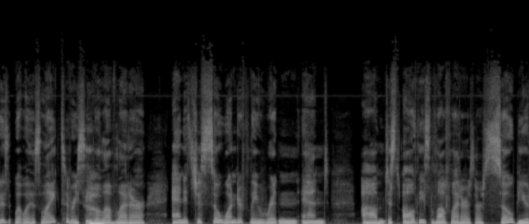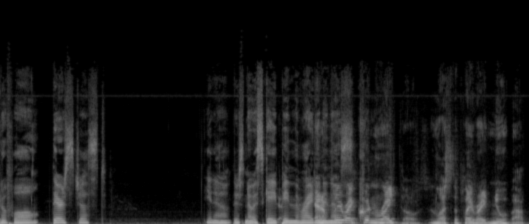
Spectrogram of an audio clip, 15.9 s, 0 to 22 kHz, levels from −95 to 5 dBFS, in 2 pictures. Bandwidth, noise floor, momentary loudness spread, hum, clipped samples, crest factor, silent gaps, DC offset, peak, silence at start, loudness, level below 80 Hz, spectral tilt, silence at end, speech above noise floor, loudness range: 16 kHz; -70 dBFS; 8 LU; none; under 0.1%; 18 dB; none; under 0.1%; -18 dBFS; 0 s; -36 LUFS; -50 dBFS; -5.5 dB/octave; 0 s; 35 dB; 5 LU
